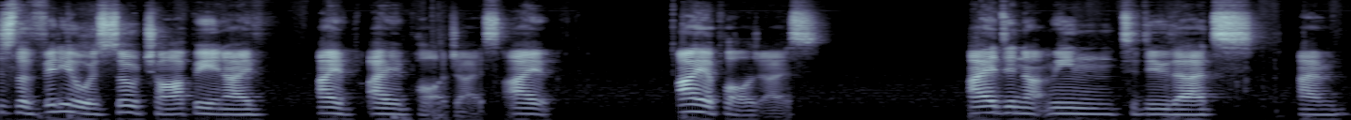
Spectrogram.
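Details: Stuttering with stumbling on words, self-described by a male host as a longstanding part of himself; real, not acted.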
